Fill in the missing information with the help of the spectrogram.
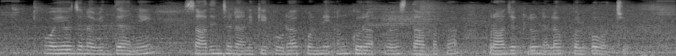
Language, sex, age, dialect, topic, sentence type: Telugu, female, 46-50, Central/Coastal, banking, statement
